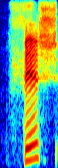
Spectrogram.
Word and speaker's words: Phish: And Fish is spelled Phish, not Fish.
